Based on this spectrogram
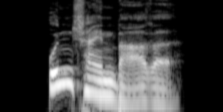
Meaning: inflection of unscheinbar: 1. strong/mixed nominative/accusative feminine singular 2. strong nominative/accusative plural 3. weak nominative all-gender singular
- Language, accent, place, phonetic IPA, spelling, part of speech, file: German, Germany, Berlin, [ˈʊnˌʃaɪ̯nbaːʁə], unscheinbare, adjective, De-unscheinbare.ogg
